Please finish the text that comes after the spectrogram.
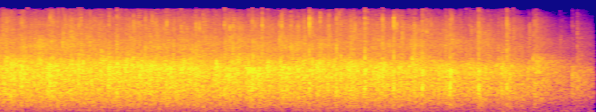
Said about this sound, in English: Um, this was the original song that they just wrote. Would you just give them a round of applause for a beautiful day?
